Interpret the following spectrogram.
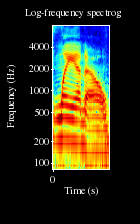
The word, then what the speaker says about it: Llano: Well, the locals pronounce this Llano, but Right. if Yes. if we're speaking proper Spanish, it's Llano.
